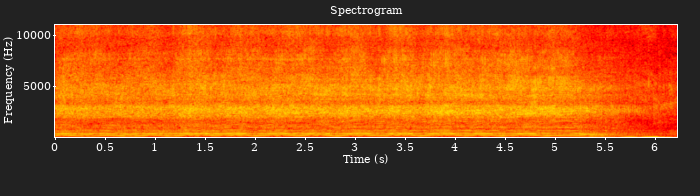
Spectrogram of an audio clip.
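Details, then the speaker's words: Tacx T2650 Blue Matic roller trainer, just assembled, with a mountain bike: loud, steady, slightly wavering roller whine while pedalling, falling in pitch as the wheel coasts down; too loud to hear the TV, cause unclear, tire suspected. "okay so this is the bike but it's so loud I wanted to watch TV you know and just train with this crap but it's super loud let me show you tac-x is super loud"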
